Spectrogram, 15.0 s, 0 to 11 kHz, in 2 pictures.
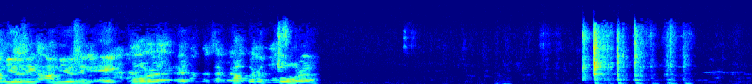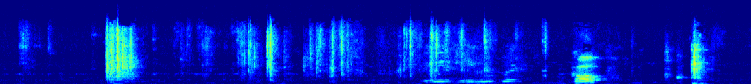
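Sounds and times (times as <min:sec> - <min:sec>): kitchen items clicking and knocking: 0:05.8 - 0:07.0.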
